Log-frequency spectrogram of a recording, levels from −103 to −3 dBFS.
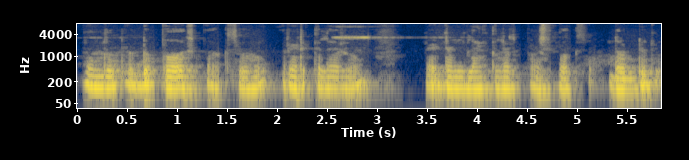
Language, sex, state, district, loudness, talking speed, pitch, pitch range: Kannada, male, Karnataka, Shimoga, -19 LUFS, 145 wpm, 135 Hz, 130-155 Hz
